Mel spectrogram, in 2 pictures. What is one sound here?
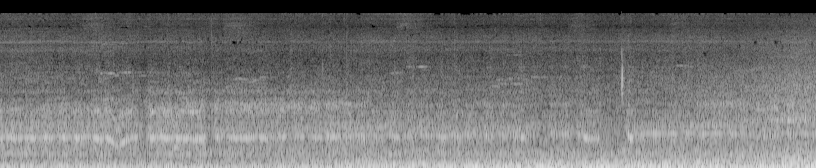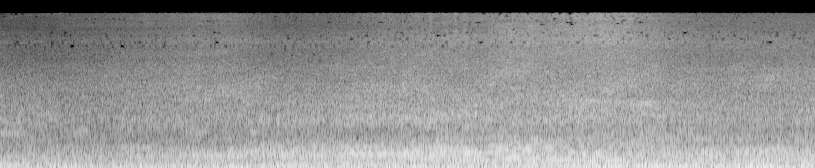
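Small plastic tyres rumble over a wooden surface.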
